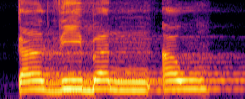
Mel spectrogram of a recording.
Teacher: namanya bacaan idhar halki, dibaca jelas tanpa mendengung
